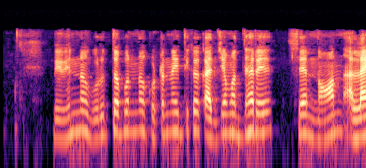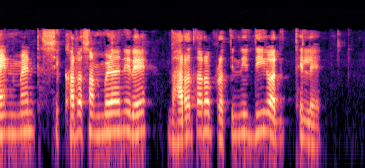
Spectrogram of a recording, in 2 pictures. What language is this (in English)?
Odia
